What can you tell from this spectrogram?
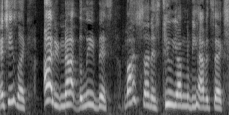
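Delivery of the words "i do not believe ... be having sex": furious, outraged rant, going off. Quoting a mother on the phone while the speaker sits beside her; retelling an angry rant. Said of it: "going off on the phone".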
